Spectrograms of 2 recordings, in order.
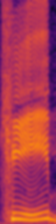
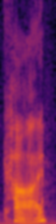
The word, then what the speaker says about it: chi: Highbrow people pronounce it ki, but I wasn't around when ancient Greek was spoken, and neither were they. We'll stick with chi.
